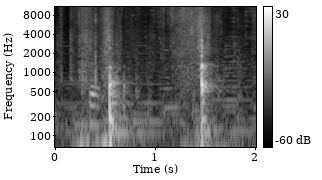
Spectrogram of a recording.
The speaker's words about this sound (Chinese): 我会影响到你切菜，今麦等你切过的菜莫黑白黑了。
